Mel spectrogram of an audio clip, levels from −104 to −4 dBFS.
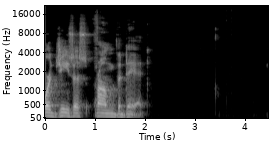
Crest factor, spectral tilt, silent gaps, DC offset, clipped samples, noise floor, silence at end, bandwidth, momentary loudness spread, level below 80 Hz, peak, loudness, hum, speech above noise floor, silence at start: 24 dB; -3.5 dB/octave; none; under 0.1%; under 0.1%; under -90 dBFS; 2.55 s; 16 kHz; 7 LU; -70 dBFS; -20 dBFS; -40 LUFS; none; over 48 dB; 0 s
